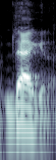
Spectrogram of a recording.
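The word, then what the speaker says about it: Daigneault: Dagnon.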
